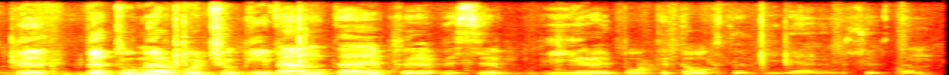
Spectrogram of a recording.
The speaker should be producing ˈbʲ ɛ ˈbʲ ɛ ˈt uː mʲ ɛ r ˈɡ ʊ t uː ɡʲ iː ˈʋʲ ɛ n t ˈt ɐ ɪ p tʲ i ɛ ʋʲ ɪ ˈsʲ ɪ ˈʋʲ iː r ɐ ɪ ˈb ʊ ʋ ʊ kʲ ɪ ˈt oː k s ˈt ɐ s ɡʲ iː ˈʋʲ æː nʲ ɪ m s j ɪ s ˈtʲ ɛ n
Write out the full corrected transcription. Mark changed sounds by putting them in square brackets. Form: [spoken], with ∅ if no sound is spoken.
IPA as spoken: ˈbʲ ɛ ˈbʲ ɛ ˈt uː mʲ ɛ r ˈɡ ʊ [t͡ʃʲ] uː ɡʲ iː ˈʋʲ ɛ n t ˈt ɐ ɪ p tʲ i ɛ ʋʲ ɪ ˈsʲ ɪ ˈʋʲ iː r ɐ ɪ ˈb ʊ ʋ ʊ kʲ ɪ ˈt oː k s ˈt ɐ s ɡʲ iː ˈʋʲ æː nʲ ɪ m s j ɪ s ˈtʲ ɛ n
